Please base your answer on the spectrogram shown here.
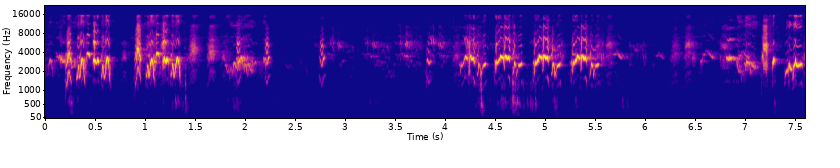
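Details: Sooty-headed bulbuls in a tense singing contest, a sound used for luring birds into traps: dense runs of quick, scratchy chirps and bubbly notes with a short silence in the middle.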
